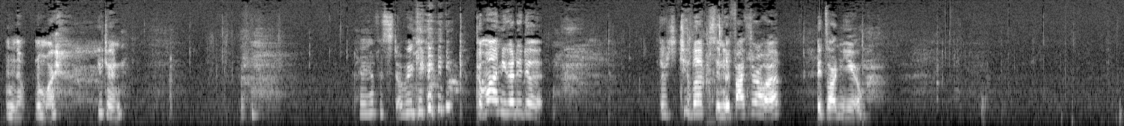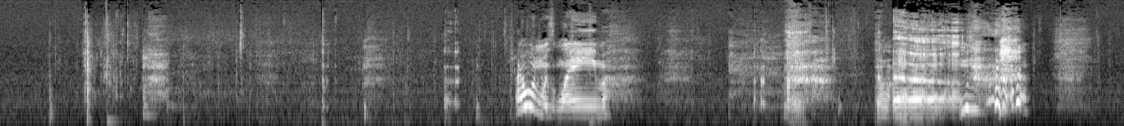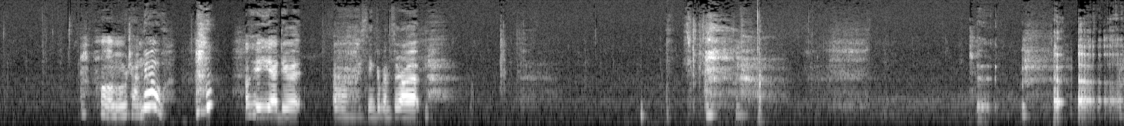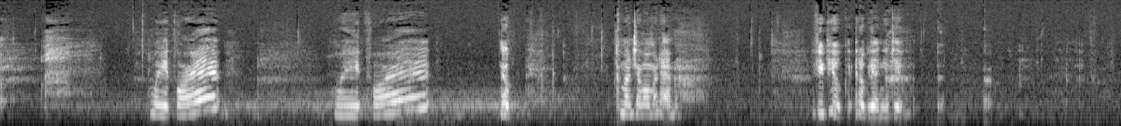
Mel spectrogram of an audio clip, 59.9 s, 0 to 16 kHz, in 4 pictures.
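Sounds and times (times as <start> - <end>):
girl belching: 20.9 - 21.2, 25.4 - 25.9, 26.7 - 28.0, 42.9 - 45.2, 57.4 - 58.2.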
